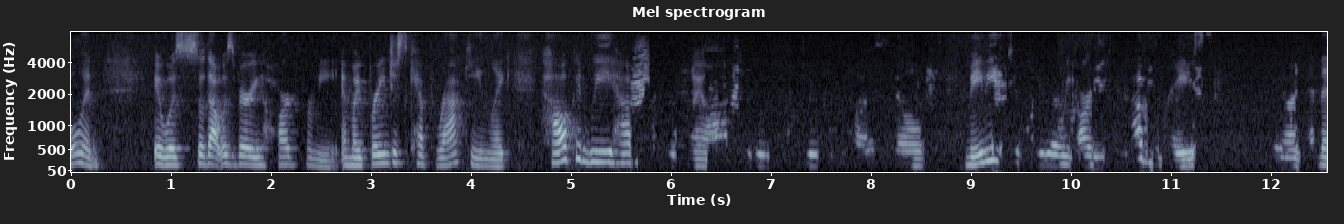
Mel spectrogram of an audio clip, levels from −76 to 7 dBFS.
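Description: At 5.6 to 5.81 s a second voice cuts in at close to the talker's level. This is the other side's voice leaking through, likely because the echo canceller left loudspeaker pickup in the microphone signal. It returns at 6.4 to 7.21 s, somewhat quieter, then faint at 8.55 to 8.65 s and 9.22 to 11.48 s.

From 5.62 to 8.42 s the talker's speech drops by as much as about 25 dB. This is speech suppressed in double talk, likely the canceller turning everything down when both sides overlapped. It recurs at 9.24 to 11.41 s and 11.99 to 12.5 s, with dips of about 20 dB.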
